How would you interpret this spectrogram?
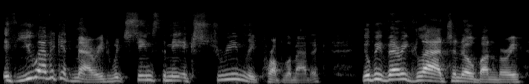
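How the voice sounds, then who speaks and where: A man playing a witty, flippant young English gentleman in a stage comedy reading, declaiming with pompous mock seriousness. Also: a little high, big pitch swings, a little fast. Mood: breezy, arch.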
